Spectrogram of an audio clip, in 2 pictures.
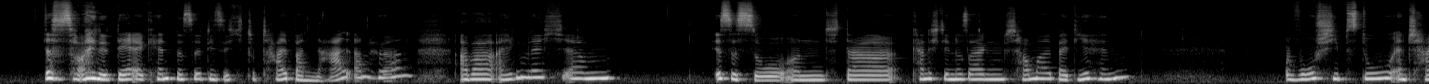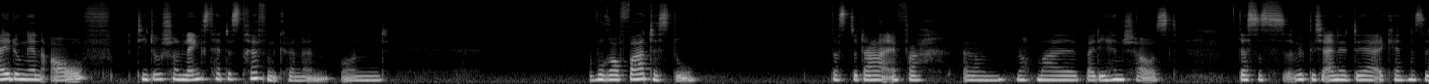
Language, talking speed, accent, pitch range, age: German, 125 wpm, German, 205-245 Hz, 10-29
